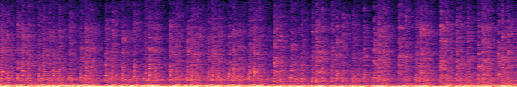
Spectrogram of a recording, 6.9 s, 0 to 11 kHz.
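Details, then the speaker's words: 2004 Yamaha Road Star Midnight Edition V-twin, cold, on choke after new fuel pump, filter and hoses: uneven lumpy beat that never settles; junk buildup inside the carburetor, cleared by covering intake while throttling on full choke. "Oh, so close. All right. There was a little bit of junk buildup inside the carburetor"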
